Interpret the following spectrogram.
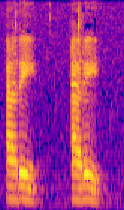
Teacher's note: it would be the flap T sound or the D sound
